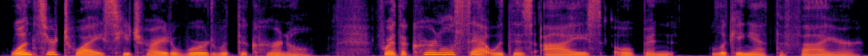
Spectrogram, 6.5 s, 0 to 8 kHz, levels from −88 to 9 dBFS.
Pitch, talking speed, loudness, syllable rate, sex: 180 Hz, 205 wpm, -22 LUFS, 5.3 syllables/s, female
